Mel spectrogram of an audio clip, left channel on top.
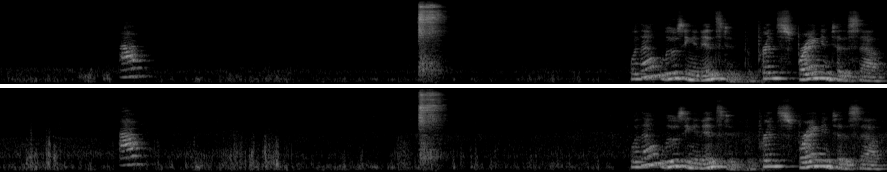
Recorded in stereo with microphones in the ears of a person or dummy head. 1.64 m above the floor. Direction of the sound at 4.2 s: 25° left (ahead or behind).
